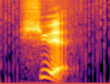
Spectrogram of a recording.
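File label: "xue", Chinese, fourth tone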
